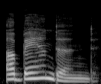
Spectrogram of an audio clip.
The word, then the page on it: abandoned: əbǽndənd; アヴェンダンド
